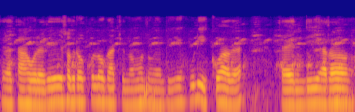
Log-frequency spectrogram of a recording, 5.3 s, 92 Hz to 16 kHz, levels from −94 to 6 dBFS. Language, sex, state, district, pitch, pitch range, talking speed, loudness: Chakma, male, Tripura, Unakoti, 140 Hz, 135-145 Hz, 155 wpm, -17 LUFS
